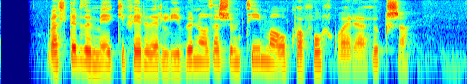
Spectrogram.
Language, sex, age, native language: Icelandic, female, 30-39, Icelandic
